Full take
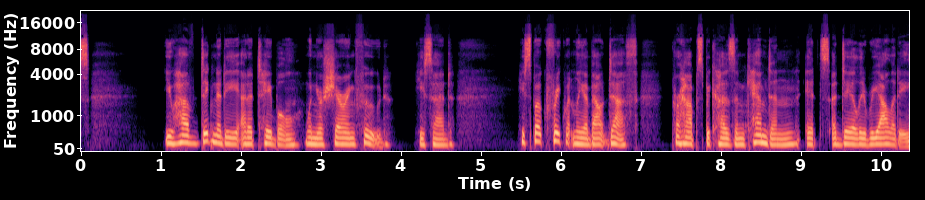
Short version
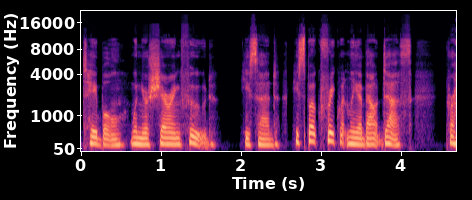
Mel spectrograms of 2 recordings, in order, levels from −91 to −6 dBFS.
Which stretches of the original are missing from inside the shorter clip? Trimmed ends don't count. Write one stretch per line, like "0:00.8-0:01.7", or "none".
0:04.7-0:05.4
